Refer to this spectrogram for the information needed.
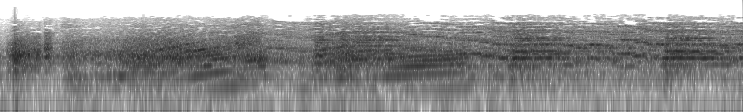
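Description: A car engine revs and accelerates hard, its pitch climbing in repeated surges as it drives off, loud throughout with no talking.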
